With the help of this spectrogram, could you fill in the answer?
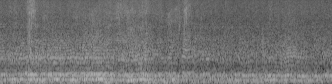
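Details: Swarm of bees leaving the hive: a steady, layered buzzing drone with faint pulsing in the hum, continuous from start to end.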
